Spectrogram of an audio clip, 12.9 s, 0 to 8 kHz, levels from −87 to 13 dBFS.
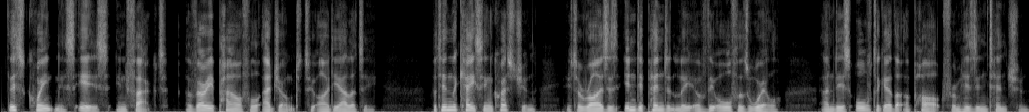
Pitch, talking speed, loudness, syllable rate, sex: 130 Hz, 145 wpm, -19 LUFS, 4.9 syllables/s, male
